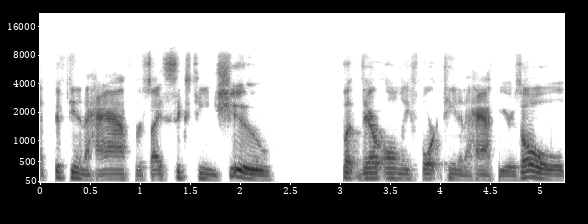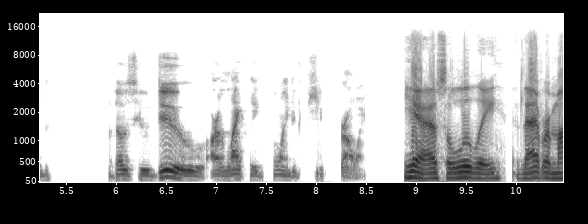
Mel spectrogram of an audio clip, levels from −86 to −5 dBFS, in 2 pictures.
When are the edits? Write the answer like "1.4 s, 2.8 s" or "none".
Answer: 5.8 s, 8.7 s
